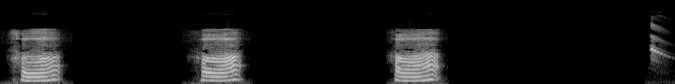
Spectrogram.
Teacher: it's fine to think of it like an English H but it's noticeably rougher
